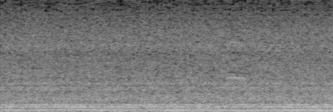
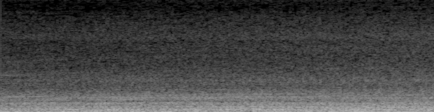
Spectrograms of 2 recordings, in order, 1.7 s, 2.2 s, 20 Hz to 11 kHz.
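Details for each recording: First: Old rusty, dusty exhaust fan found after sitting about 20 years, restarted: smooth, even whoosh with steady motor hum, no ticking or rubbing after brief initial screaming; running strong and healthy. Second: Old rusty, dust-caked 12-inch Pakistani exhaust fan: steady, even roar with a low rumble once up to speed; rough, dry-running motor points to bearings lacking lubrication.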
